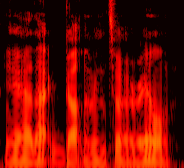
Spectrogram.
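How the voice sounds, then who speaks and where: Male book club host, smooth and fairly low, close dry sound, rambling chatty delivery with a joking streak. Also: normal speed, a little mellow, no room sound. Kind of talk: casual chat, musing on fairy tales with live chat.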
